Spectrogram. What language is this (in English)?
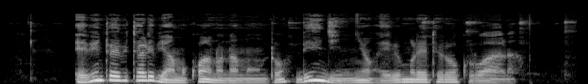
Ganda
